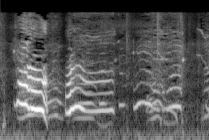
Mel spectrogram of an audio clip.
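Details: Several Bluetick Coonhound puppies aged eight weeks calling together in quick high yelping whines that bend up and down, three bursts in about two seconds.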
